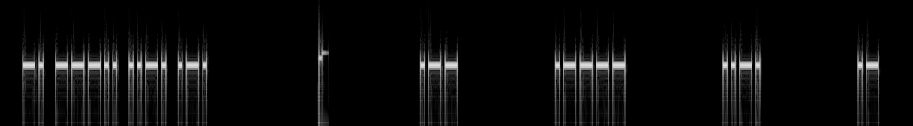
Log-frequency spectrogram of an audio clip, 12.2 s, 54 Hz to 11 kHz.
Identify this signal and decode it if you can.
Morse code, heard as a keyed tone, about 22 wpm, spaced as for 9 wpm, 700 Hz. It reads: N8FR W1FA
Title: USA Call Signs - 4 Characters - 8x Character Spacing - 22wpm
